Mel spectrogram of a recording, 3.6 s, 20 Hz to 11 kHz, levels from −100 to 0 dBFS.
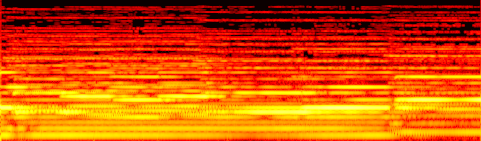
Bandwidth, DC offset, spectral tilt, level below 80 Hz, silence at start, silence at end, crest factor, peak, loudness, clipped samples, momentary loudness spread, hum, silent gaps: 9.6 kHz; under 0.1%; -6 dB/octave; -64 dBFS; 0 s; 0 s; 12 dB; -6 dBFS; -18 LUFS; under 0.1%; 6 LU; none; none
